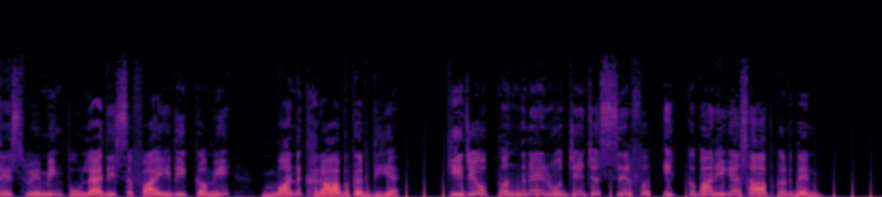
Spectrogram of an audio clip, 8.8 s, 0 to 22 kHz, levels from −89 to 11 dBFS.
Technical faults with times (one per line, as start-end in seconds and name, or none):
3.30-8.71 train of clicks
